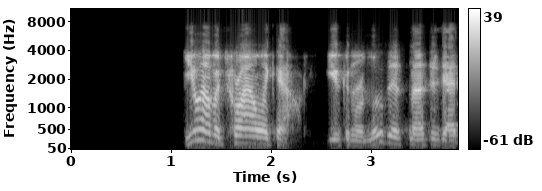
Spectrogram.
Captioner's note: voice call audio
